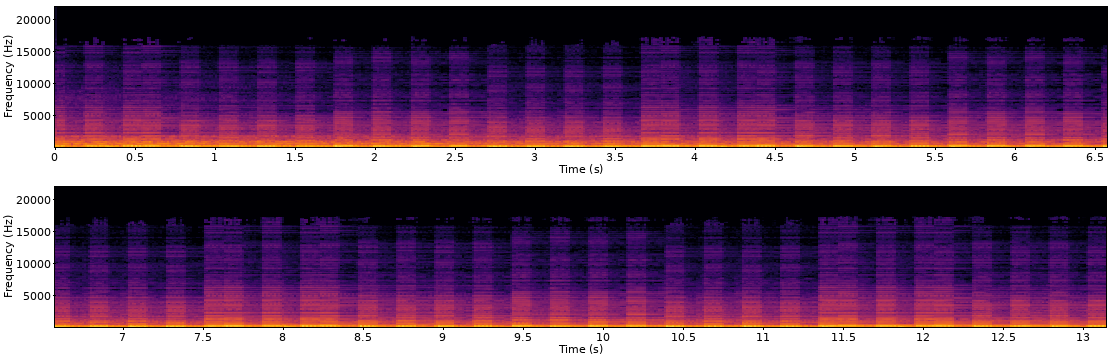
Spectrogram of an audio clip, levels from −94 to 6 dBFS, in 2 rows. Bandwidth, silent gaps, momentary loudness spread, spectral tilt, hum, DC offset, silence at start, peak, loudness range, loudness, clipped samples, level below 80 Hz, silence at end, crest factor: 7 kHz; none; 3 LU; -9 dB/octave; none; 9%; 0 s; -2 dBFS; 1 LU; -17 LUFS; under 0.1%; -36 dBFS; 0 s; 14 dB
